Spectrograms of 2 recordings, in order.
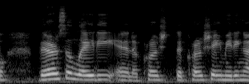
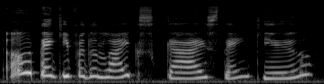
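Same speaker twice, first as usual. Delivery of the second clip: high, bright sing-song thank you; squealing thanks to the live-stream viewers; gushing high thanks; 9 semitones higher, slower than usual. Real, not acted. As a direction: gush over the likes in a high voice.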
